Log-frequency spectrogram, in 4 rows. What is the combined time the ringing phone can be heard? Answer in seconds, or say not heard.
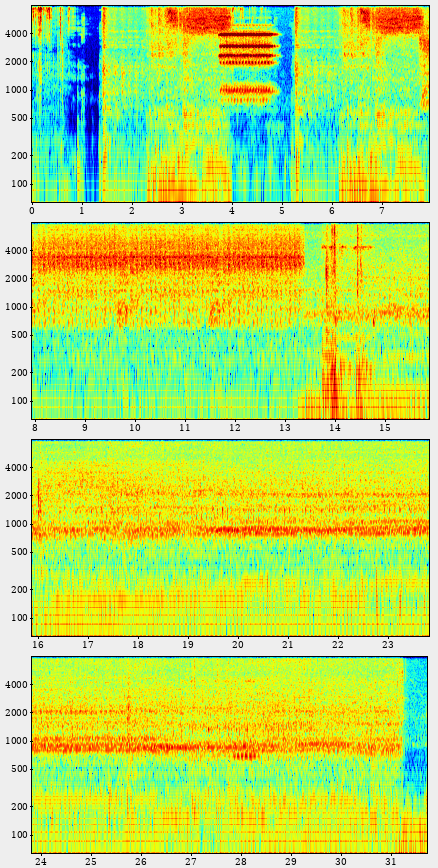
4 s.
